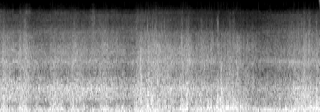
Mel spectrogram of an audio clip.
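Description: Steady rush of wind buffeting the microphone over the running noise of a passenger train moving at speed, heard from beside the coach.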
